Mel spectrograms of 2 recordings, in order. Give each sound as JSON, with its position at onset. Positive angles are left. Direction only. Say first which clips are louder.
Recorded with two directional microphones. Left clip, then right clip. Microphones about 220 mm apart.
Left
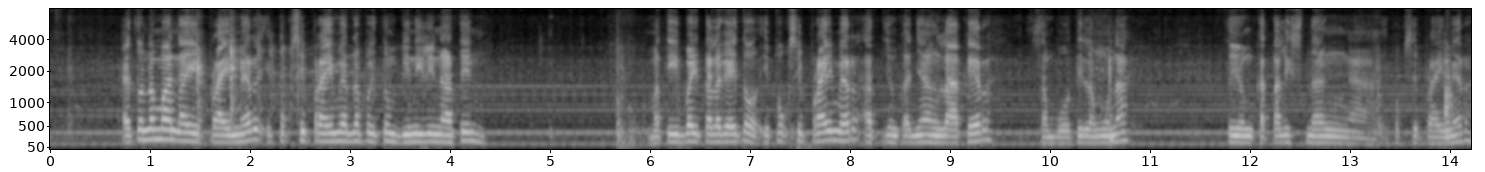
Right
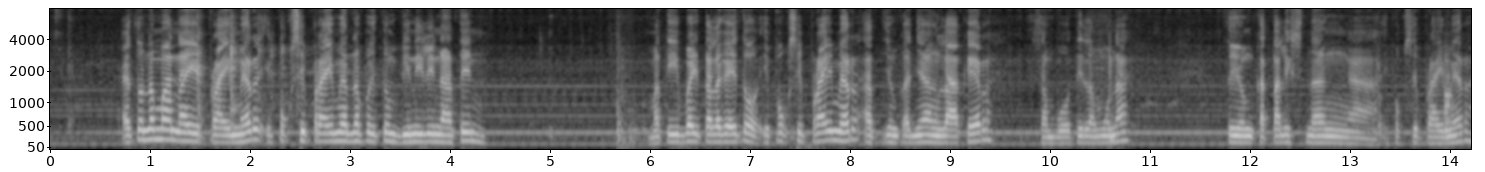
{"t": 0.7, "sound": "speech", "louder": "right 1 dB", "side_deg": -5}
{"t": 6.0, "sound": "speech", "louder": "right 1 dB", "side_deg": -10}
